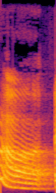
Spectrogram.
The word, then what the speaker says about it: Anna: And you sent me her name, and immediately I was like, oh, Anna. And you're like, rhymes with banana.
